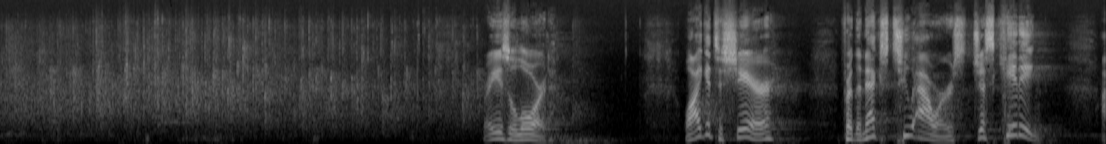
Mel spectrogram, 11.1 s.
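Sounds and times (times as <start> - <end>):
audience applause at a church service: 0.0 - 5.8
speech: 4.8 - 5.7, 6.9 - 11.0.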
